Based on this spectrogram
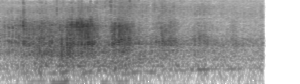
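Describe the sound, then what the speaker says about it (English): A bicycle's mechanism whirs and ticks in a quick ratcheting rattle, like a freewheel spinning, fairly quiet and fading slightly over a few seconds. "Bicycle."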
